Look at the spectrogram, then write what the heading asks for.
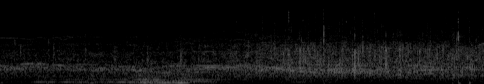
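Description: A crowd in the golf video game PGA Tour 2K23 breaks into applause, faint at first and then swelling into steady clapping.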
